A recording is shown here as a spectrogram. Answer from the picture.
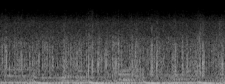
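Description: Steady rain falling, an even hiss with no distinct drops standing out.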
